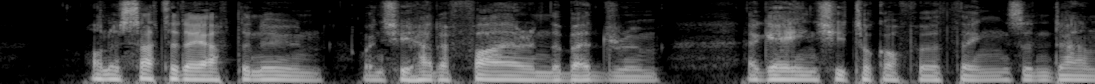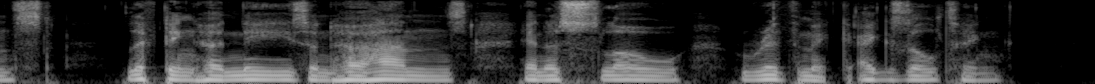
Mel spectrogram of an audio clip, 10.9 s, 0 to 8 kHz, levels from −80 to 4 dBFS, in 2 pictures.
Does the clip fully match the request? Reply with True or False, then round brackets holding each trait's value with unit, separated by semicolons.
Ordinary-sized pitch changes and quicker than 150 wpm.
False (1.8 semitones; 170 wpm)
